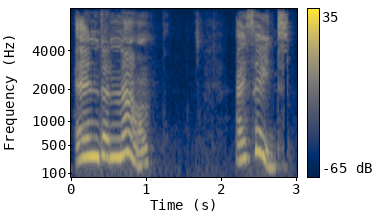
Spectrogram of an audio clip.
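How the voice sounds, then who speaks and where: A woman's voice: high voice, very animated, drawn-out words. A middle-aged Kenyan woman with a Kenyan accent, speaking earnestly in a personal monologue and mixing English with Swahili. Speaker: vlogger sharing personal views.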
